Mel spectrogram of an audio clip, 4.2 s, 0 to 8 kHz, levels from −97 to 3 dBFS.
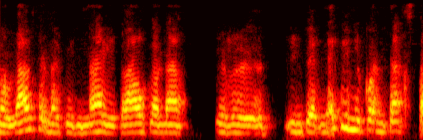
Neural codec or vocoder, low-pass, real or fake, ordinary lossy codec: codec, 24 kHz, 3 kbps, HILCodec; 7.2 kHz; fake; AAC, 48 kbps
